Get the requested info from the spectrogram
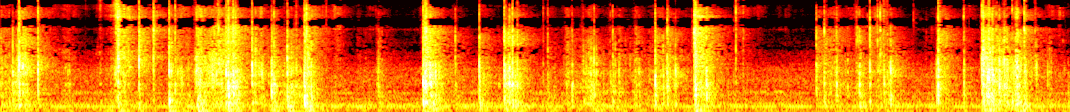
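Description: Plastic sand moulds and tools clicking and clattering against each other and a plastic tray while kinetic sand is scooped and packed into a mould, with softer scraping between the irregular sharp taps.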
